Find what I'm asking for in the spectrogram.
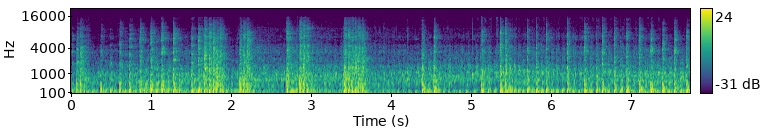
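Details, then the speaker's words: Mini bike with 105 carburetor jet fitted (versus 160 and 180 jets tried): small single thumps and sputters in uneven surges, never holding a steady idle; jetting way off, running lean. "so the jetting is way off"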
